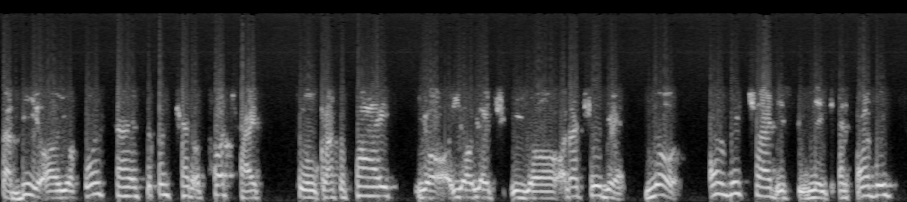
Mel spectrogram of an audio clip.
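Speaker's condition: No condition

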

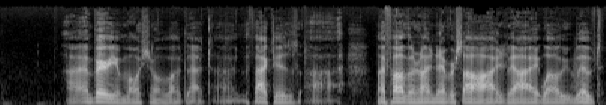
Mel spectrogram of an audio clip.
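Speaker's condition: Parkinson's disease; man aged 73

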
